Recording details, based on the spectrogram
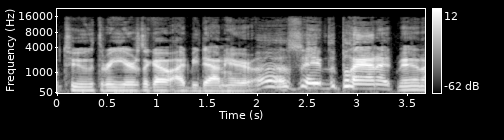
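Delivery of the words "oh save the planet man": high, slow, airy mock of an earnest environmentalist; mocking his old eco self. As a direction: parody the save-the-planet crowd, high and drawn out. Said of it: "I used to be these people".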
